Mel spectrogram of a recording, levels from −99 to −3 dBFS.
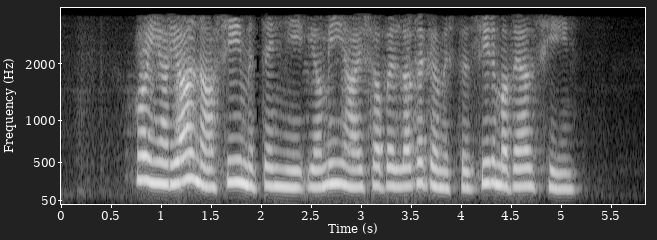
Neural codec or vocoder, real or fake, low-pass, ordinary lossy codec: codec, 16 kHz, 0.2 kbps, FocalCodec; fake; 3.6 kHz; AAC, 16 kbps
